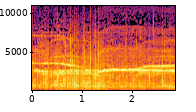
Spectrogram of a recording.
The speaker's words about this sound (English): People whistling, people booing, warmonger shouting him down.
